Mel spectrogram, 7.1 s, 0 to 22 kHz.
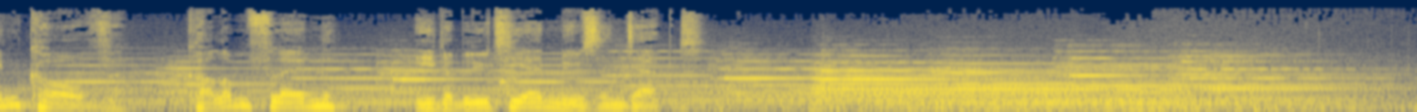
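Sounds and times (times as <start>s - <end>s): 
speech: 0.0s - 4.2s
large church bells pealing: 0.0s - 7.0s.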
